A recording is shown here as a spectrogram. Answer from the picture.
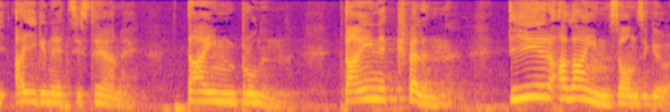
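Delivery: stress on eigene, dein, deine, dir.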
